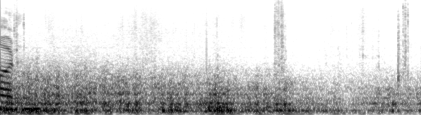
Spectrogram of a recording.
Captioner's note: thunder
